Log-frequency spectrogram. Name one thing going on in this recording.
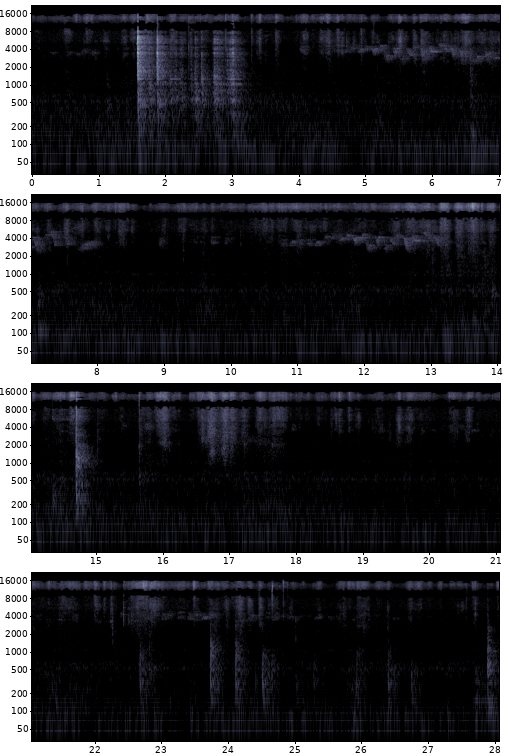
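Rope rustles and rubs softly as hands tie a knot.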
